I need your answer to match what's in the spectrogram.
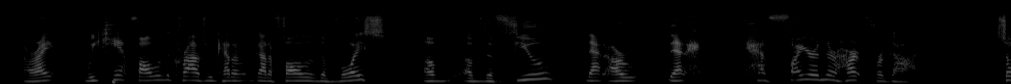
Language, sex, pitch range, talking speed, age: English, male, 145-195 Hz, 170 wpm, 50-69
